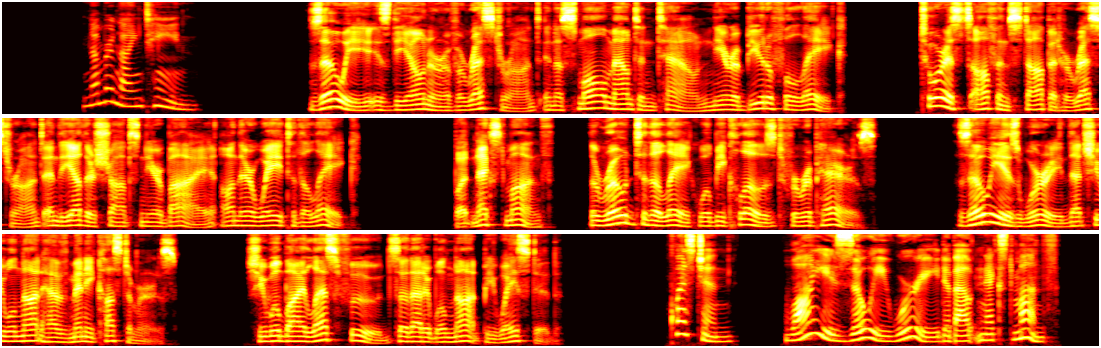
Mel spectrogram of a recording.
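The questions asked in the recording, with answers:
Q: Why is Zoe worried about next month?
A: The road to the lake will be closed, so she may have few customers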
